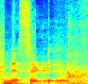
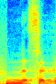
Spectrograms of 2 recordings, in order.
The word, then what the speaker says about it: Knesset: जो यहाँ का लेजिस्लेचर है उसका नाम है नेसेट, के लिखते हैं लेकिन के साइलेंट रहता है, KNESSET, ये आपने काफी बार सुना होगा, नेसेट बोलते हैं दोस्तों, इसको ध्यान रखिएगा दोस्तों।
